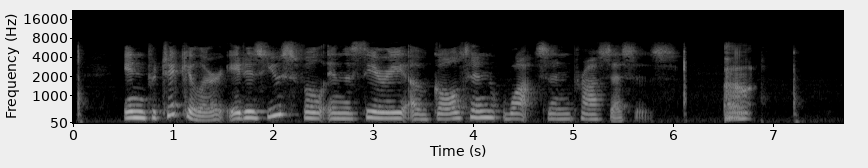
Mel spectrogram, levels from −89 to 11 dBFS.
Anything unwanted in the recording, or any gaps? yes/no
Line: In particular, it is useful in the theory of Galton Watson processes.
yes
